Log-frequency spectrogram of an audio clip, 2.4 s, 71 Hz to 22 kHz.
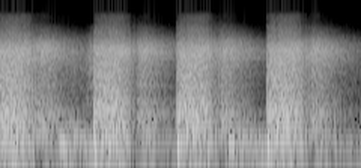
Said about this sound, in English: He took a full volley of shots from 3 police pistols square in the chest.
